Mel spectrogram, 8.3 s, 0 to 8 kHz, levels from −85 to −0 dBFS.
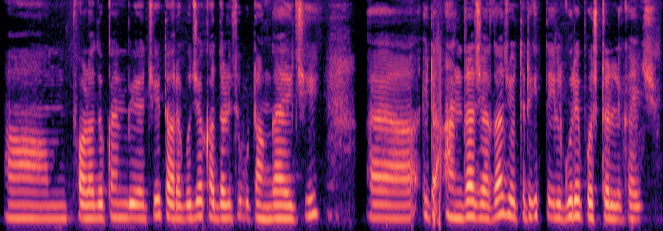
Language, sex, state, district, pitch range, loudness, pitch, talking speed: Odia, female, Odisha, Khordha, 175-200 Hz, -20 LUFS, 180 Hz, 145 wpm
